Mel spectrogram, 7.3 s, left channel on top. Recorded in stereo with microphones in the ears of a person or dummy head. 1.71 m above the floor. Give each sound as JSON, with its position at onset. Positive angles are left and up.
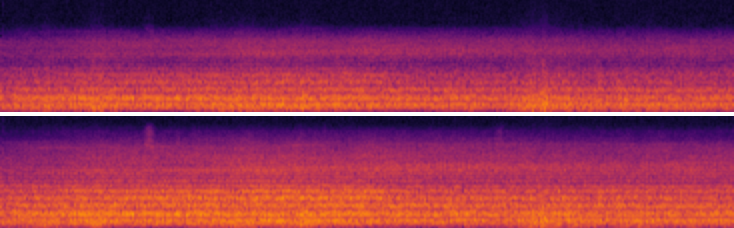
{"t": 0.0, "sound": "an aircraft", "side_deg": -55}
